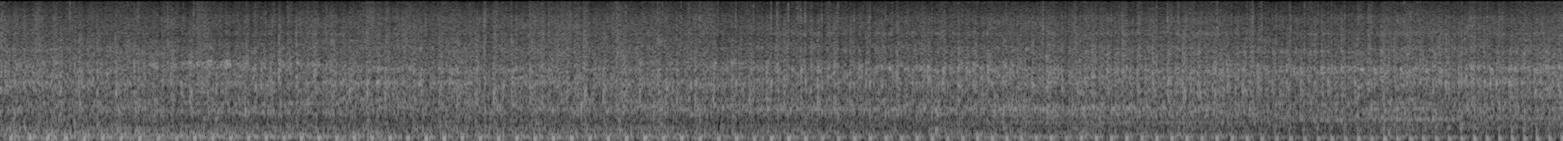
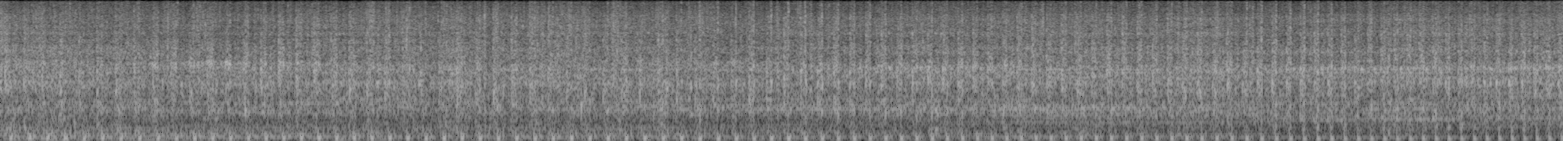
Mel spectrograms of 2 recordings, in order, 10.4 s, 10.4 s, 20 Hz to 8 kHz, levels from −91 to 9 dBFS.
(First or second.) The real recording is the second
